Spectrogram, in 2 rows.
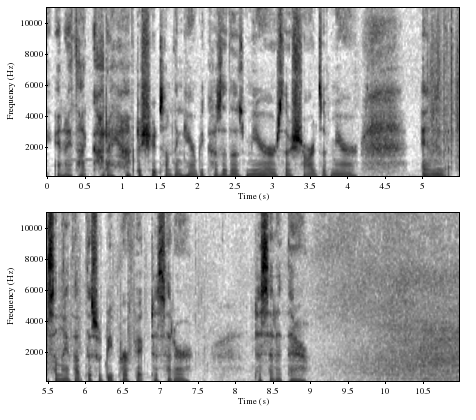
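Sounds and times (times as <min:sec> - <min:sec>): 
speech: 0:00.0 - 0:07.5, 0:08.2 - 0:09.1
bus passing: 0:09.0 - 0:10.9.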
